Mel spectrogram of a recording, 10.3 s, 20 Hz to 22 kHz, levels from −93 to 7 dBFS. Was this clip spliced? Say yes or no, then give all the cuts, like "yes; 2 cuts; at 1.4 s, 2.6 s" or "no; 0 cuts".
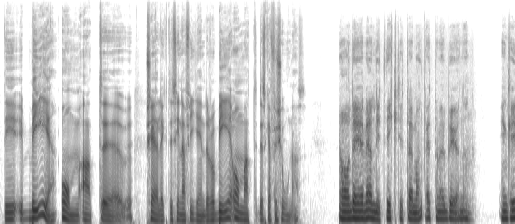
yes; 1 cut; at 2.9 s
